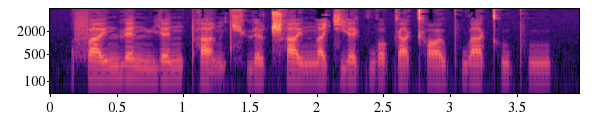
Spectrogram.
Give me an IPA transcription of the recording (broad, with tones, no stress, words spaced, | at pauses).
fa˧˥ɪ̯ n̪ɥɛ˥˩n mjɛ˧˥npʰa̰˨˩n t͡ɕʰɥɛ˧˥ʈ͡ʂʰa˥˩ɪ̯ n̪ä˧˥t͡ɕjɛ˥˩ kwɔ˥kä˧˥ kʰɑ˧˥ʊ̯pʰwä˥ kʰu˥˩pʰu˥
